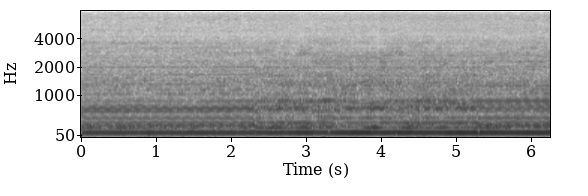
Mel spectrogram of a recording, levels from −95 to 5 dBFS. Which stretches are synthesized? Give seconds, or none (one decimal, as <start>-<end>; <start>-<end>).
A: 2.3-5.3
